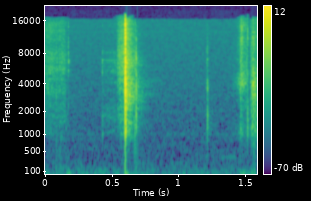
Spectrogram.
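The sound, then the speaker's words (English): The shutter of a DX01 camera attachment fitted to an iPhone snaps down with one sharp mechanical click, surrounded by a few fainter plastic ticks and clicks, otherwise quiet. “I pop down the shutter.”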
